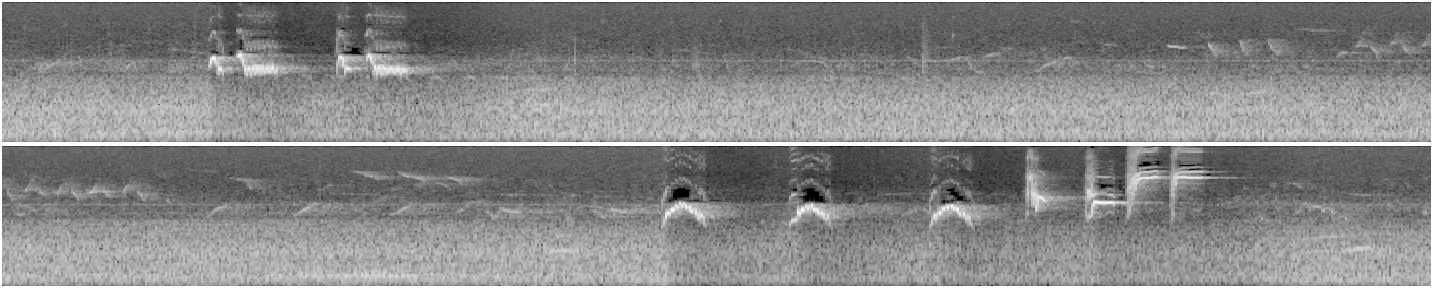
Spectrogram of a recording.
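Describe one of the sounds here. A songbird sings loud, clear, repeated phrases close by.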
